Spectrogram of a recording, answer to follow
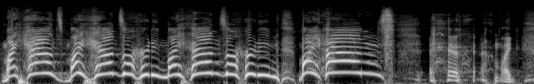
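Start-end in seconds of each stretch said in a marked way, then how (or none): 0.0-4.0 put-on very high, loud squeaky panicked girlfriend voice; imitating Elsa. Retelling his girlfriend panicking while swimming, squeaky high imitation. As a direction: wail it in a tiny high cartoon voice. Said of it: "and she's like".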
